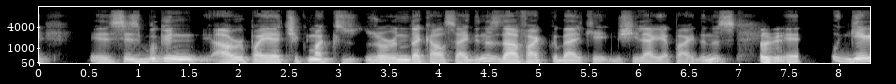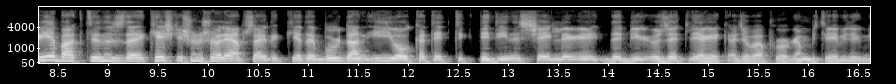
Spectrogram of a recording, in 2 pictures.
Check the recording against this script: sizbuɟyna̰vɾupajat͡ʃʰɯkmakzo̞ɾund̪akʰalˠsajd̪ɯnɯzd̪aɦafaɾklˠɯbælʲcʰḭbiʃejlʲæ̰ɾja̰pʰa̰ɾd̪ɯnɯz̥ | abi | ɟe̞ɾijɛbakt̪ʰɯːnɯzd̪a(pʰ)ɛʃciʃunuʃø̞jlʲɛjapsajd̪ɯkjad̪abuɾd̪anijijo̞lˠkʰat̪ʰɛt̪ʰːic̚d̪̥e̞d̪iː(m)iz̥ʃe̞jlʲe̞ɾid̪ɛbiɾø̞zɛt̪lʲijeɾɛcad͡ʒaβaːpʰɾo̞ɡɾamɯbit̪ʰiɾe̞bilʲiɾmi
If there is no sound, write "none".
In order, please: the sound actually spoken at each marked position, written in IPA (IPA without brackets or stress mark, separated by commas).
cʰ, n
